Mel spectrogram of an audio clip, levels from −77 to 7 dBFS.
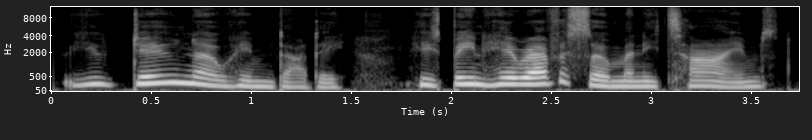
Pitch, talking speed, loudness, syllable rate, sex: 190 Hz, 210 wpm, -17 LUFS, 5.5 syllables/s, female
